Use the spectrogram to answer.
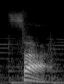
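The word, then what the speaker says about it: царь: You also need to practice as I am pronouncing. The letter's name is S, S, as we have used an English approximation Tsar, Tsar, and in sample Russian word we have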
